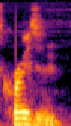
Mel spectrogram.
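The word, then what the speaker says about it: Kräusen: JD referred a time or two to high Krausen or high Kreuzen, however that's pronounced. That's Kreuzen.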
